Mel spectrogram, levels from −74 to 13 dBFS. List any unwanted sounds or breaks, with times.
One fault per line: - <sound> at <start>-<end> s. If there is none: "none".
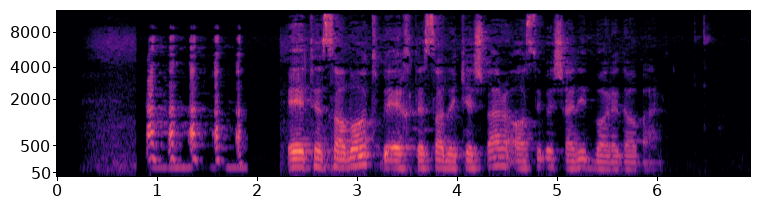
- laugh at 0.9-1.9 s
